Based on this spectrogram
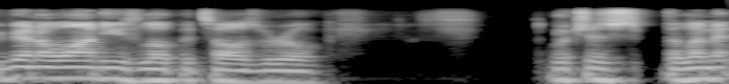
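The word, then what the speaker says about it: L'Hôpital: X over G Prime of x and it's pronounced l'hopital's rule if you want to piss people off you can say the hospital's rule or something like that but this is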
